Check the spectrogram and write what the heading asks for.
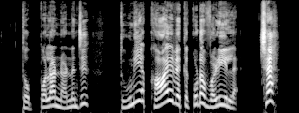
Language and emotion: Tamil, angry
